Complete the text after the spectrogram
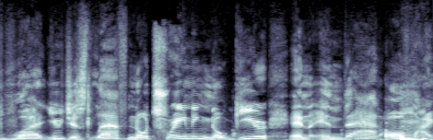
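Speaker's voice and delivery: mock jaw-drop disbelief; amazed traveler. Astonished cyclist voiced.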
